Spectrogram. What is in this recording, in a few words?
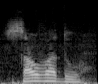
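"salvador", Brazilian Portuguese; gcompris; geography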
